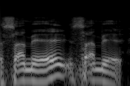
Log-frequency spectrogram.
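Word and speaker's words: שָׁמַר: 시아말, 이거는 발음으로는 사멜입니다. 사멜.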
